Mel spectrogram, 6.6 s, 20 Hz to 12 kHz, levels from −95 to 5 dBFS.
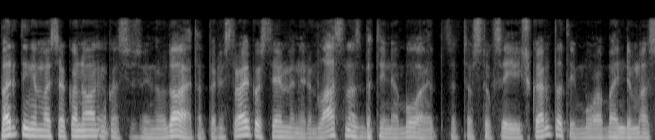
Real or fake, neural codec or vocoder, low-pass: fake; codec, 16 kHz, 1.1 kbps, Voila-Tokenizer; 7.2 kHz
